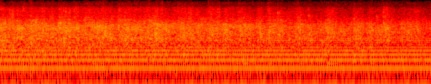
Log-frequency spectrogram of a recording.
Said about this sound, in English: Ladies and gentlemen, please welcome Lieutenant General Ramesh Halgali, sir, with a big round of applause.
